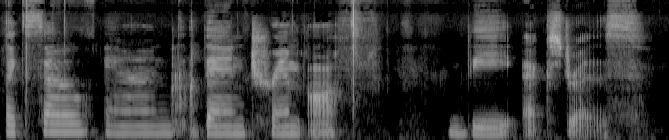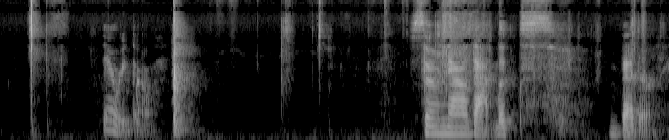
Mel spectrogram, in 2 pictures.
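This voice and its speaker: A woman's voice: mid-range voice, lively intonation. A woman hosting a casual craft tutorial, talking through each step of her handiwork as she goes. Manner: unhurried, narrating each hand movement as she works.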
